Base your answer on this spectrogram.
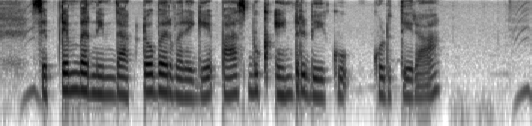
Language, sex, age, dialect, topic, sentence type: Kannada, female, 46-50, Coastal/Dakshin, banking, question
